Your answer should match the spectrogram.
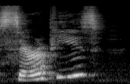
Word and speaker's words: Serapis: I believe it's actually pronounced Serapis, S-E-R-A-P-I-S, to basically garner support from Greeks and Egyptians.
